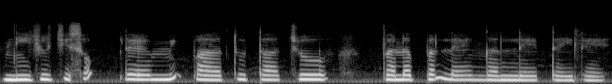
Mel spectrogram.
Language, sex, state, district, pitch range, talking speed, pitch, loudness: Wancho, female, Arunachal Pradesh, Longding, 200-225 Hz, 135 wpm, 215 Hz, -13 LUFS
